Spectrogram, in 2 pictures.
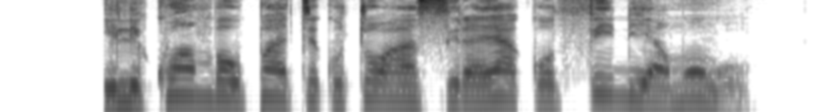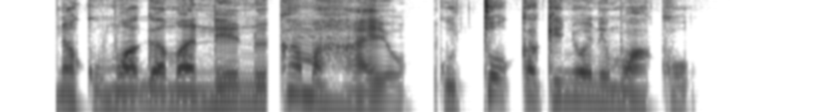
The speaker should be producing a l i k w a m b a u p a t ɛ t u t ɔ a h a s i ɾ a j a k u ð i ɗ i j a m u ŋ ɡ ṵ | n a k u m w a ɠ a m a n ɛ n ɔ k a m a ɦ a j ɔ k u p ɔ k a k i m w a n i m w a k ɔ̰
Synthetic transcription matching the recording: i l i k w a m b a u p a t ɛ k u t ɔ a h a s i ɾ a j a k ɔ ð i ɗ i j a m u ŋ ɡ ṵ | n a k u m w a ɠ a m a n ɛ n ɔ k a m a ɦ a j ɔ k u t ɔ k a k i ɲ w a n i m w a k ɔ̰

